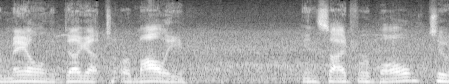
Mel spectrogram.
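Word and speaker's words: Mahle: And I'd always heard mail the whole time he was in Cincinnati, but now that he's went he's been out in San Fran a couple other stops, they're now saying he pronounces it Molly.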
